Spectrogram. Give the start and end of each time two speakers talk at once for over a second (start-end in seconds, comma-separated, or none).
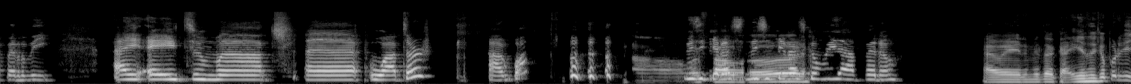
6.8-8.1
